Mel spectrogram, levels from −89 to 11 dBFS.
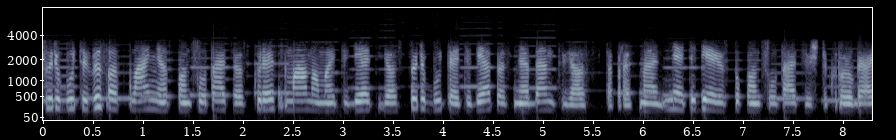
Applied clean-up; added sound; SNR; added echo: neural mask model RNNoise.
